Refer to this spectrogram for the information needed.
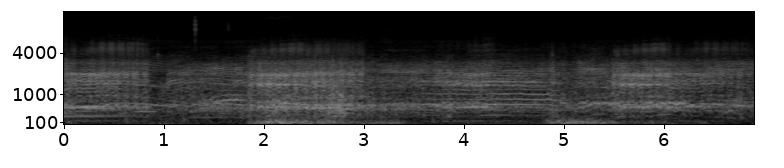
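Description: Sheep bleat repeatedly in overlapping, wavering cries, several animals calling in a steady chorus with no gaps of silence.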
